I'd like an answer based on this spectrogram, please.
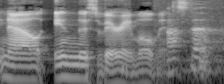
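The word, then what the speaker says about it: hasta: Asta, you don't pronounce the H? Asta.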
